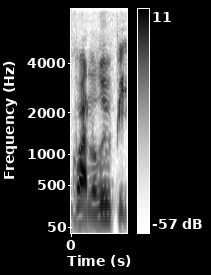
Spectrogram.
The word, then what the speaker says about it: Guadalupe: Guadalupe is spelled just like it sounds, like Guadalupe. Guadalupe. Oh, I said Guadalupe. It's not loopy. It's Lupe.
